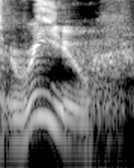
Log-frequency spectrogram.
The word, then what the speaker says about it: Ryu: Nicholas Baltzal, it's Ryu.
